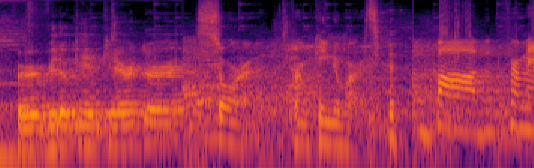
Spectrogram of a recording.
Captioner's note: chuckles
